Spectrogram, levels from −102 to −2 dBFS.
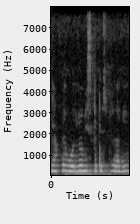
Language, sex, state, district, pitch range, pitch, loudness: Hindi, female, Uttar Pradesh, Gorakhpur, 250-260 Hz, 255 Hz, -37 LUFS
